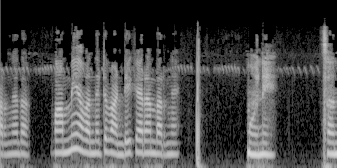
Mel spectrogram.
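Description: Crickets chirping in a steady, high, pulsing trill behind a drawn-out, sing-song voice, with one sharp click about two and a half seconds in.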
